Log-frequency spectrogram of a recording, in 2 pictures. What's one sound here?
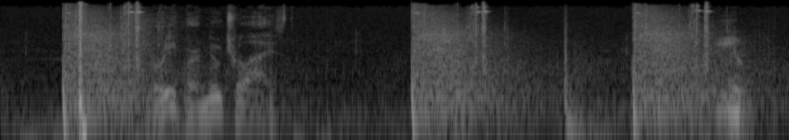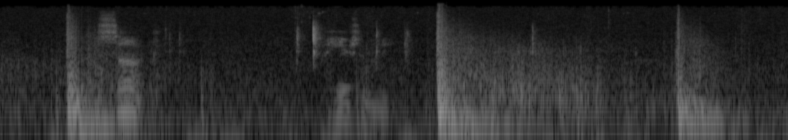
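A rifle fires loud single shots, each followed by a short echo.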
